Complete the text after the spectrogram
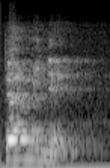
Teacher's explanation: C'est une consonne orale, occlusive, dentale et sourde.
